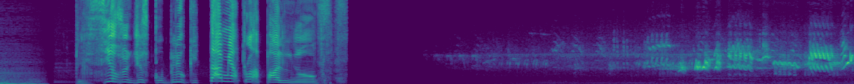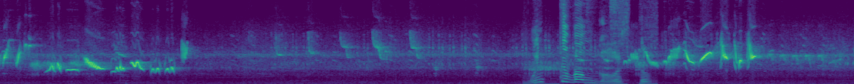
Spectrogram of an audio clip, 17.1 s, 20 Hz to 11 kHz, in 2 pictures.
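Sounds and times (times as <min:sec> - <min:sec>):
birds chirping and trilling: 0:04.3 - 0:17.0.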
